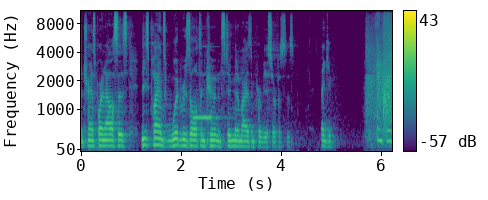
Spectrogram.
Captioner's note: beep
